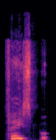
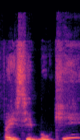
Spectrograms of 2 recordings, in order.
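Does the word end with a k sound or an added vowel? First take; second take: k sound; added vowel. First: The word ends cleanly on the k sound. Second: An extra vowel sound follows the final k. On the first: The speaker calls it right. "it's Facebook" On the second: The speaker calls it wrong. "It's not Facebooky"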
